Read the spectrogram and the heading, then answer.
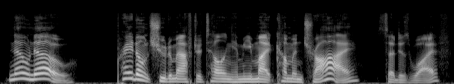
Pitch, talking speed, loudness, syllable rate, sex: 150 Hz, 225 wpm, -20 LUFS, 4.9 syllables/s, male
